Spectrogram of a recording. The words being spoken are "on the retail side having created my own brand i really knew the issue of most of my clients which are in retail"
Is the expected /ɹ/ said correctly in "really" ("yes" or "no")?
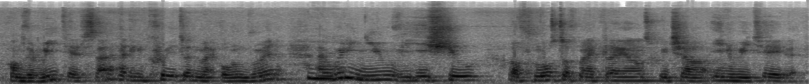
yes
